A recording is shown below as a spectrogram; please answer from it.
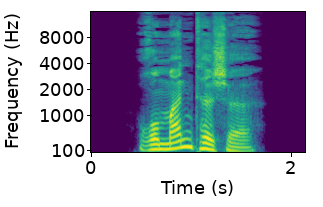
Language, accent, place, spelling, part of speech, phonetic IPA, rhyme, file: German, Germany, Berlin, romantische, adjective, [ʁoˈmantɪʃə], -antɪʃə, De-romantische.ogg
- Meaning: inflection of romantisch: 1. strong/mixed nominative/accusative feminine singular 2. strong nominative/accusative plural 3. weak nominative all-gender singular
